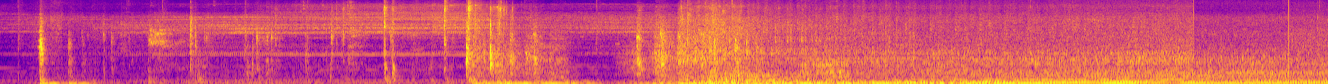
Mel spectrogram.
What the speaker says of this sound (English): Let's get this plane fired up, and yeah, let's make it happen. Clear prop.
